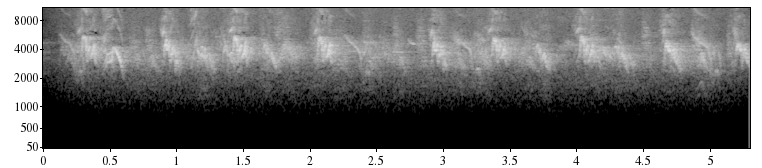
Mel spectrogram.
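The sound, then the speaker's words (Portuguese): Baby birds chirp continuously in their nests in a busy, overlapping chorus of high, thin peeps, steady throughout, with no voices present. “Havia constantemente nos ninhos novos filhotes que ficavam piando.”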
